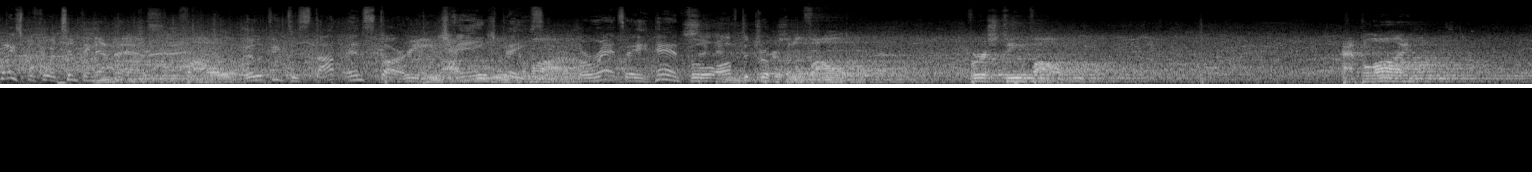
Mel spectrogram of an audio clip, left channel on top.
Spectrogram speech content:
before attempting that pass. Ability to stop and start. Change pace. Morant's a handful off the dribble. Personal foul. First team foul. At the line,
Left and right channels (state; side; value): silent; right; 63 dB below the other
